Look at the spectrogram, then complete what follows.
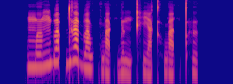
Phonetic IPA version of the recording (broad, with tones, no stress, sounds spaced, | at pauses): m ɤː˦˥ ŋ b a˥˩ p̚ d ɯ˥˩ a̯ b a˧ w k w a˨˩ k̚ l ɯ˨˩ ŋ kʰ i˩˦ a̯ kʰ w a˨˩ t̚ pʰ ɯ˨˩ k̚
